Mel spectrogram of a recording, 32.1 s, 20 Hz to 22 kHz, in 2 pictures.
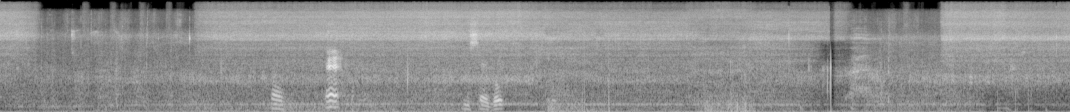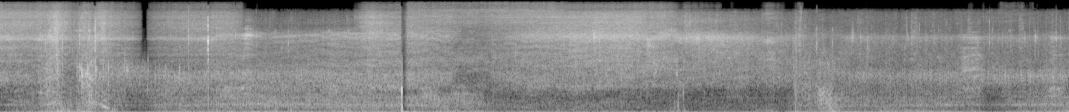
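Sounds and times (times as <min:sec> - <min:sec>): bike tyres rolling on trail: 0:00.0 - 0:32.0
wind on microphone: 0:08.1 - 0:12.3.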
